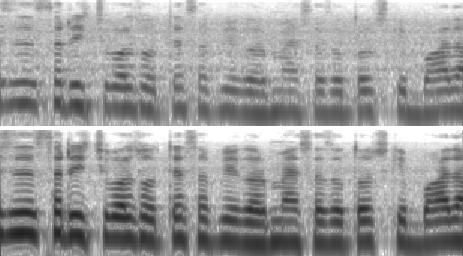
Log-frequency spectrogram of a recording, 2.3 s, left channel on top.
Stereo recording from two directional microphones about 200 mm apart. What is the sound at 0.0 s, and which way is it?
Speech, 50° right (ahead or behind).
